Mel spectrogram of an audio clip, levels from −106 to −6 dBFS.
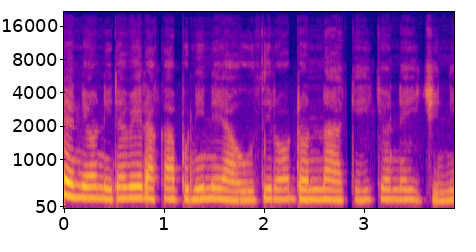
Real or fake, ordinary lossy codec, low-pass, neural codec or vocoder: fake; Opus, 64 kbps; 19.8 kHz; vocoder, 48 kHz, 128 mel bands, Vocos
